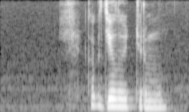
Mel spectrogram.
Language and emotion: Russian, neutral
